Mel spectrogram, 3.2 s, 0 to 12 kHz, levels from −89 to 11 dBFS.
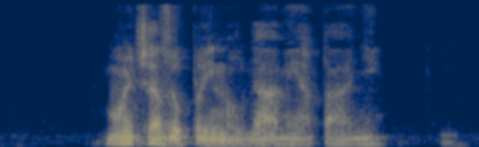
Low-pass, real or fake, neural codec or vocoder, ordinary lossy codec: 10.8 kHz; fake; codec, 24 kHz, 3 kbps, HILCodec; AAC, 48 kbps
